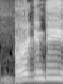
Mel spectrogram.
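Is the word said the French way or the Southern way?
French. It is said with a French-style pronunciation. The speaker calls it wrong. "you're giving the words a French, you know, a French accent"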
